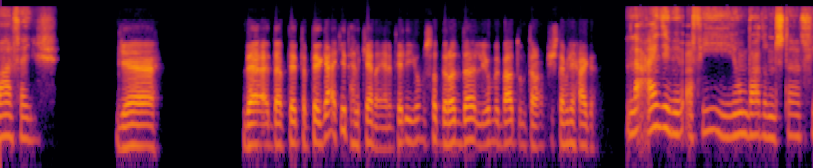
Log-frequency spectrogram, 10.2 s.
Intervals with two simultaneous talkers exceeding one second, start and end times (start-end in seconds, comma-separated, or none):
none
